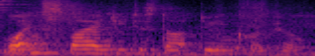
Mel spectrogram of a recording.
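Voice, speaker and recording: A woman's voice: mid-range voice, fairly even intonation, a little fast. Friendly woman interviewer, distant and roomy. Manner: friendly, laughs easily. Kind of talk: interview questions. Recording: roomy and distant, with audible hiss.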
